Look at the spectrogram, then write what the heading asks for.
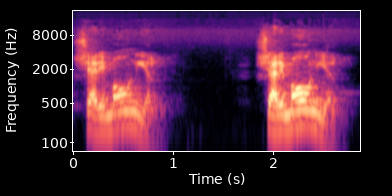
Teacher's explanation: So the stress will be, as per rule, the stress will be on the penultimate syllable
